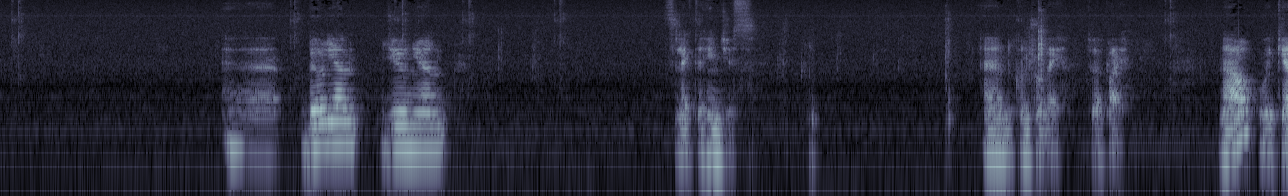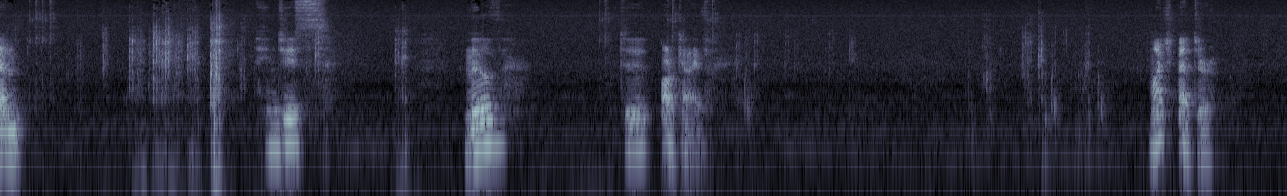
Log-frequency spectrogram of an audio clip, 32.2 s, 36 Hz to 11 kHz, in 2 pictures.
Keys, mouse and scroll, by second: 0.1-3.7 drag, 4.9 click, 5.7 click, 13.0 ctrl+a, 14.5 click, 16.4 click, 16.6-18.7 drag, 24.4 click, 24.9 click, 25.4-26.0 middle drag, 26.4 click, 26.4-27.0 middle drag, 27.0 click, 27.2-27.8 middle drag, 27.8 drag, 28.0 middle click, 28.0 drag, 28.3-29.1 scroll down 2, 29.2-29.5 shift+middle drag, 29.8-31.8 middle drag, 31.8-32.1 drag.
